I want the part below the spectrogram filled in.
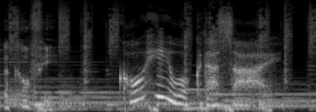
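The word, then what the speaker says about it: コーヒー: careful with the pronunciation although it's an english word we say kohi so kohi o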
